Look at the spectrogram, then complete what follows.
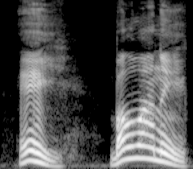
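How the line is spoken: Shout. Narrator (Russian): крикнул он

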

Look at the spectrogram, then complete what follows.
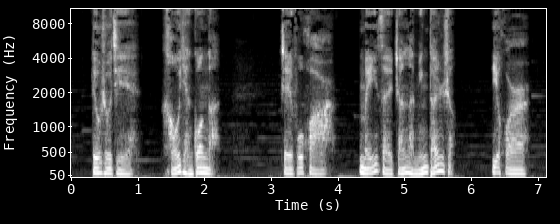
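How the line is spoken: Admiring, tutting praise. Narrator (Chinese): 他啧啧的赞叹着

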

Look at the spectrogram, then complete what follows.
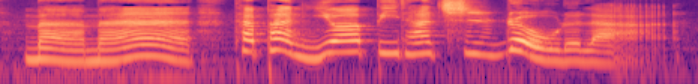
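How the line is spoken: Teasing. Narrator (Chinese): 普普就取笑他弟弟说

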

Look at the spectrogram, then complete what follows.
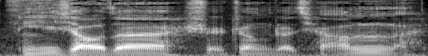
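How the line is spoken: Sighing. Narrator (Chinese): 我……摇着头叹道

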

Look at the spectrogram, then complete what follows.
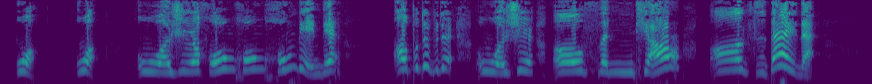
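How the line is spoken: Stuttering chameleon. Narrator (Chinese): 变色龙结结巴巴的说

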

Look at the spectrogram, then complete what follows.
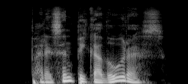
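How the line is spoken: Servant murmuring. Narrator (Spanish): murmuró la sirvienta

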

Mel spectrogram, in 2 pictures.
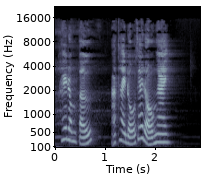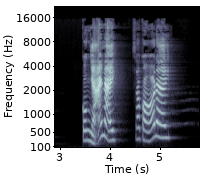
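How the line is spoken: Harsh snap. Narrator (Vietnamese): Thường Nguy nạt

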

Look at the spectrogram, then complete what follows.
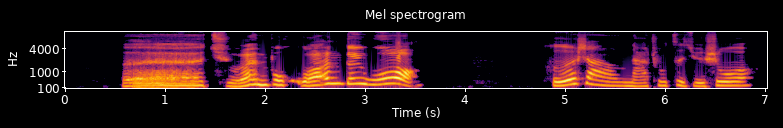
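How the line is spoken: Loud roar. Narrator (Chinese): 罗刹立刻大声吼叫

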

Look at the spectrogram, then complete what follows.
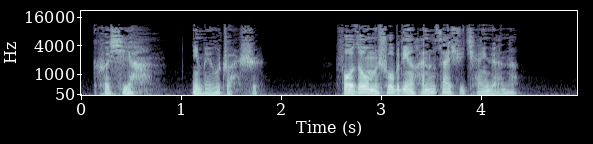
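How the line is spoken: Sighing. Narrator (Chinese): 王亮叹了口气

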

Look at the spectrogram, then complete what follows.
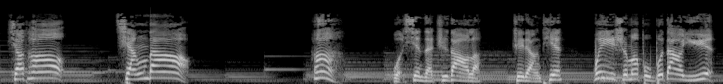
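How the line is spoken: Girl shouting loudly. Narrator (Chinese): 爱斯基摩小女孩大声的喊道

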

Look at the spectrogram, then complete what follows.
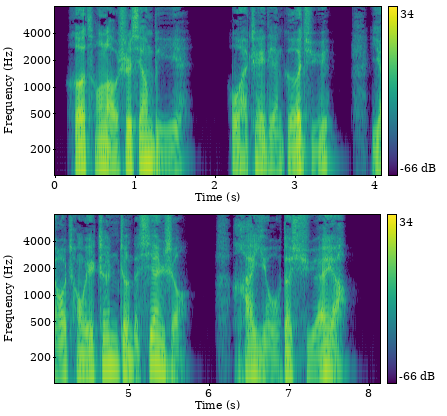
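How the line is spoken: Stunned murmur. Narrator (Chinese): 老张惊得下巴差点掉在地上，半晌才喃喃道

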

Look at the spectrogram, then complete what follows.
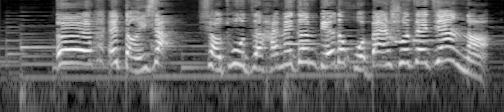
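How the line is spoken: Shouting. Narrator (Chinese): 他喊道

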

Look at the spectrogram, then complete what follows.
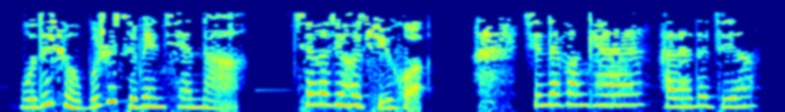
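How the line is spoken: Laughing. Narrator (Chinese): 他笑着说

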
